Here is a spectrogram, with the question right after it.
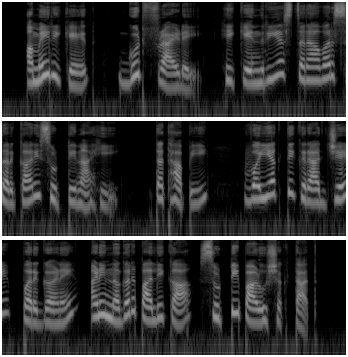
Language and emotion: Marathi, neutral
